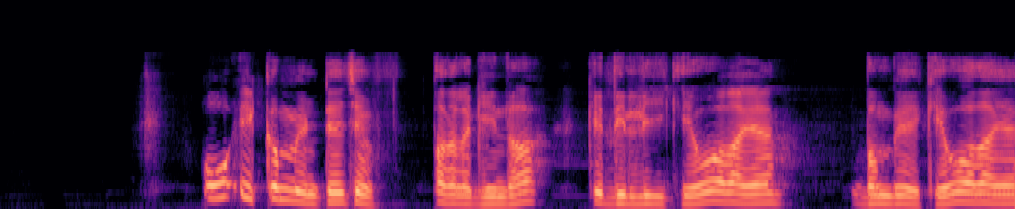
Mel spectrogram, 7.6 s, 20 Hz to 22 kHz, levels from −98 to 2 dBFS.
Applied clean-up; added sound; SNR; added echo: neural mask model DeepFilterNet 3.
